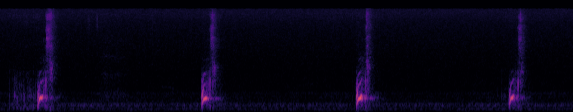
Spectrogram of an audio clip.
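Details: Pekingese dog talking in its sleep: four short, soft whimpering yips, evenly spaced about every one and a half seconds, over a faint low steady hum.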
